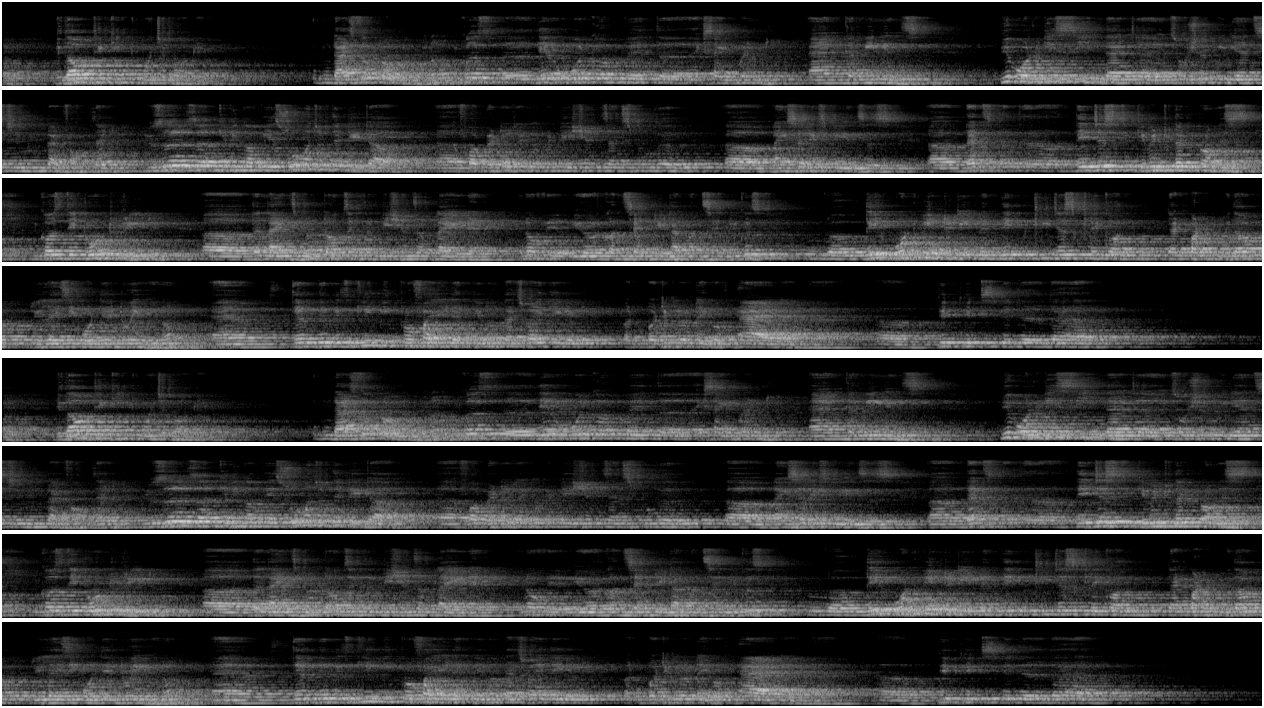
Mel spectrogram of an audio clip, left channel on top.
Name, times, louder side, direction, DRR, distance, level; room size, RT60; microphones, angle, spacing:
voice 1, 0.5-2.0 3.1-7.6 8.1-9.2 10.0-13.7 14.0-16.5 16.9-19.4 19.8-21.5 21.8-26.8 27.2-30.1 30.4-32.8 33.2-36.5 36.8-37.7 38.1-39.6 39.9-40.3 40.6-43.6 44.0-46.1 46.5-48.7, left 1 dB, 50° left, -5 dB, 5.0 m, -24 dB
15.5 x 9.8 x 9.4 m, 2.8 s
head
